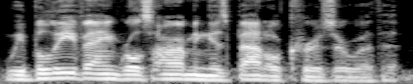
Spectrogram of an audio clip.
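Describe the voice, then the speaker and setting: An actor playing a determined, protective Jedi knight in a video game, firm and resolute. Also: male voice, lowish voice, animated, rapid-fire, a little hiss or hum, close to an everyday voice. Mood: earnest.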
